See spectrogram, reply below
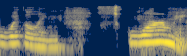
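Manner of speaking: plain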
